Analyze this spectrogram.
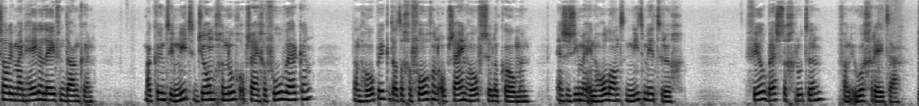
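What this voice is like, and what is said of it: Dutch with Frisian accent. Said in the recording (Dutch): “mooi is dat je bij maar het Friese wel er doorheen hoort”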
